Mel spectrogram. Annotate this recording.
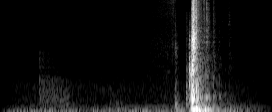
Car Door-Shut Creak PlymouthAcclaim Bulky
Car door creaking and shut
car, plymouth, door, shut, acclaim, bulky, creaking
